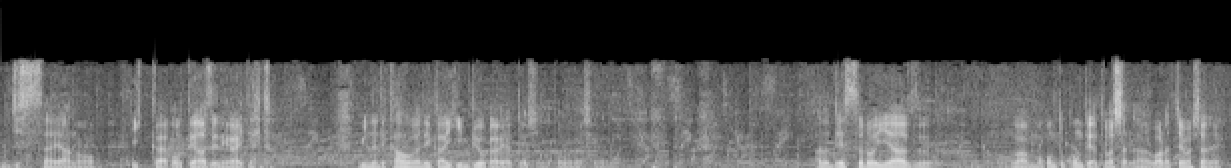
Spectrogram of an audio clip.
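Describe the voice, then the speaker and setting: A man hosting a casual solo podcast, easygoing and chuckling, full of fillers. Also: very deep voice. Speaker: podcast host. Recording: dull lo-fi recording. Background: music playing underneath.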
